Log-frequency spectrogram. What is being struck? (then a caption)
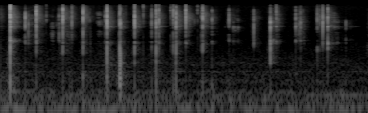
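Glazed ceramic mug filled with soil. Long nails tap and scratch the outside of a cream glazed ceramic mug with a handle, filled with soil and succulents. A quick, uneven series of sharp, bright clicks and light scratches rings out, each dying away almost instantly over a soft low hum.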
